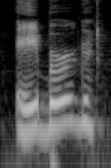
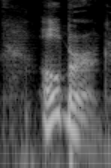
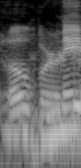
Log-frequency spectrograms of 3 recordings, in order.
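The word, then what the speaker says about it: Åberg: hopefully they'll get going here shortly uh ludvig aberer I found out I've been pronouncing his name wrong uh ludvig oh Berg oberg yes thank you SC how did you find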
